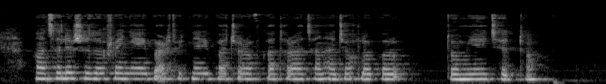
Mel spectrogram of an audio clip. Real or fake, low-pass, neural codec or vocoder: real; 10.8 kHz; none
